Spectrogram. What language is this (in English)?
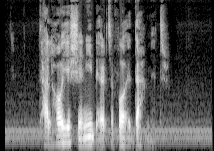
Persian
